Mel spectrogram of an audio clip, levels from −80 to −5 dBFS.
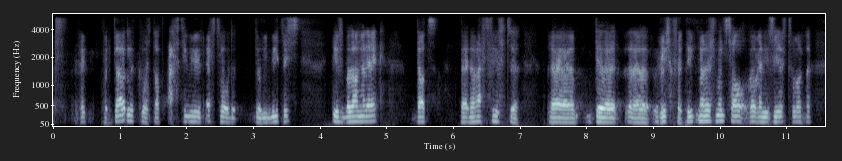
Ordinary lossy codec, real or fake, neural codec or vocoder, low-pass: none; fake; codec, 16 kHz, 1 kbps, FreqCodec, smaller model; 5.4 kHz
